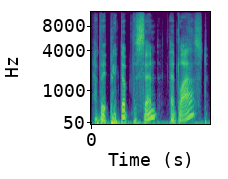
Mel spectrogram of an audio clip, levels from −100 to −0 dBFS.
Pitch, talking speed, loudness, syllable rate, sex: 130 Hz, 235 wpm, -20 LUFS, 5.8 syllables/s, male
